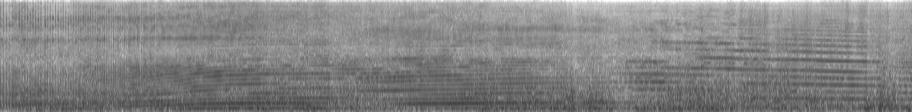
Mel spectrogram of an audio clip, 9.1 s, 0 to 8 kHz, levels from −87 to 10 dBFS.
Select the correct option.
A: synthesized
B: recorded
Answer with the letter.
A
